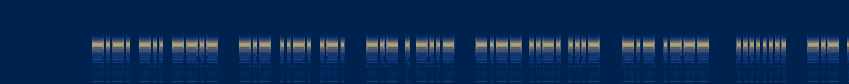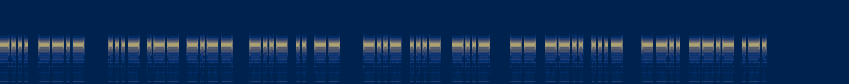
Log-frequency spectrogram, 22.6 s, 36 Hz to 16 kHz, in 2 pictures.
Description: Morse code, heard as a keyed tone, hand-sent with a paddle, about 28 wpm, 630 Hz. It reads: CDQ KFR KEX YFV KJ <HH> KBQ VWY XIM XVX MZV ZQR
